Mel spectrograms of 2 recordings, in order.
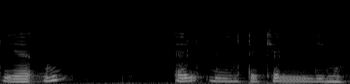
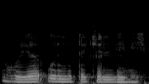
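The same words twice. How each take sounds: First: Al-mutakallimu said slowly, ending on a drawn-out u; slip of the ending. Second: Al-mutakallimi ending clearly on i; corrected ending. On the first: Teacher to class, first saying al-mutakallimu with the u ending. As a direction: stretch al-mutakallimu out, landing on the u ending. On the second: Teacher correcting himself to the class, al-mutakallimi ending on i. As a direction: fix it to al-mutakallimi with a crisp i at the end. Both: Shown as a demonstration.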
